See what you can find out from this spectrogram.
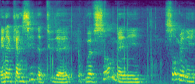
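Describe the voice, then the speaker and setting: There is noticeable background noise and audible room echo around the man who is talking. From Italy, then France from age nine. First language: Italian. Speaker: retired professor. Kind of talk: audience Q&A narrative. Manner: halting, many repetitions.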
